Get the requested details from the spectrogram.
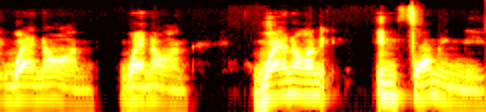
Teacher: when the T sound is following an N sound, it is considered less important. And so North American native speakers would leave it out and just use the end as is ending sound in this case.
